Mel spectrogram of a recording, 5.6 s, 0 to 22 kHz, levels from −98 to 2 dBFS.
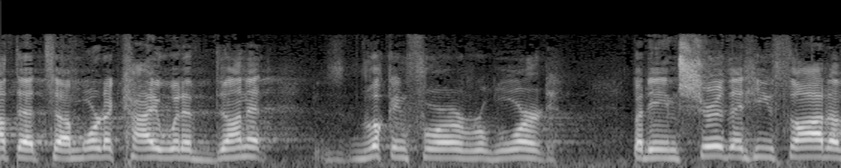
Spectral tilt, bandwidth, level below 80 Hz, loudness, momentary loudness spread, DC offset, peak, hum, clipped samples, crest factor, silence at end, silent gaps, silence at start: -4 dB/octave; 10.5 kHz; -60 dBFS; -22 LUFS; 8 LU; under 0.1%; -4 dBFS; none; under 0.1%; 18 dB; 0 s; none; 0 s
